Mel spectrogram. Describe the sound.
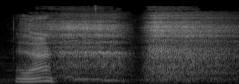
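A person vocally imitates patients hyperventilating, with a voiced gasp followed by two long, loud, airy panting breaths, with no words spoken.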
